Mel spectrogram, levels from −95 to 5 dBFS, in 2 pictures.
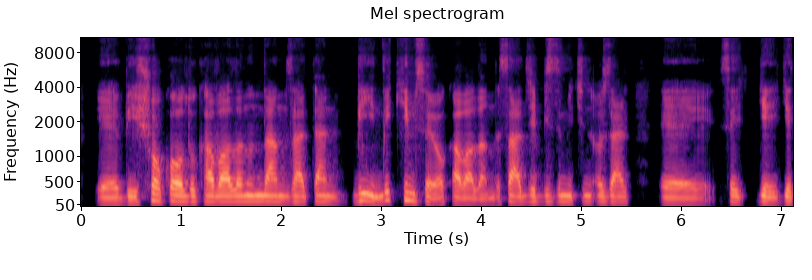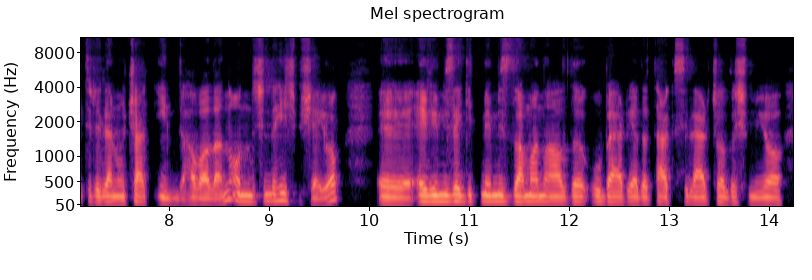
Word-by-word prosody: Eee, 95 Hz, 0 st, -1 dB
bir 105 Hz, -1 st, +1 dB
şok 125 Hz, +5 st, +1 dB
olduk, 115 Hz, -2 st, +5 dB
havaalanından 110 Hz, 0 st, +4 dB
zaten 105 Hz, -2 st, -1 dB
bir 130 Hz, +3 st, +2 dB
indik; 200 Hz, -8 st, 0 dB
kimse 135 Hz, -5 st, -1 dB
yok 95 Hz, +2 st, -2 dB
havaalanında. 90 Hz, 0 st, 0 dB
Sadece 105 Hz, +2 st, -1 dB
bizim 115 Hz, 0 st, -3 dB
için 110 Hz, +1 st, -5 dB
özel, 105 Hz, -1 st, -1 dB, 0.3 s
eee, 90 Hz, -2 st, -2 dB
se 110 Hz, -3 st, -4 dB, 0.2 s
ge 100 Hz, -3 st, +2 dB
getirilen 110 Hz, +1 st, -1 dB
uçak 105 Hz, 0 st, -1 dB
indi 85 Hz, -3 st, -6 dB
havaalanına. 90 Hz, -2 st, 0 dB
Onun 115 Hz, -1 st, +1 dB
dışında 125 Hz, +3 st, -3 dB
hiçbir 135 Hz, -1 st, -4 dB
şey -, -, -3 dB
yok. -, -, -1 dB, 0.3 s
Eee, 105 Hz, -, +1 dB, 0.4 s
evimize 115 Hz, +1 st, +4 dB
gitmemiz 115 Hz, -1 st, 0 dB
zaman 110 Hz, -1 st, +3 dB
aldı. 105 Hz, 0 st, 0 dB
Uber 105 Hz, -2 st, -1 dB
ya 105 Hz, -1 st, -1 dB
da 100 Hz, -, -3 dB
taksiler 100 Hz, -2 st, -2 dB
çalışmıyor. 100 Hz, -1 st, -2 dB
110 Hz, 155 wpm, -25 LUFS, 100-115 Hz, 0.4 s, olduk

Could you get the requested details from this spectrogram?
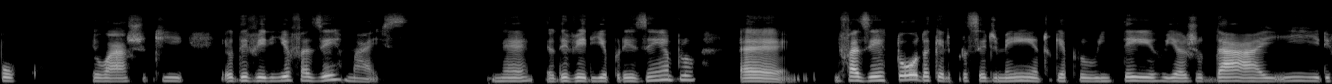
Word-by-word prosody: pouco, 165 Hz, -2 st, -3 dB, 0.7 s
eu 155 Hz, -1 st, -3 dB
acho 145 Hz, +1 st, +1 dB
que 160 Hz, 0 st, -5 dB, 0.4 s
eu 160 Hz, -, -2 dB
deveria 165 Hz, +2 st, +1 dB
fazer 180 Hz, +5 st, -1 dB
mais, 145 Hz, -6 st, -9 dB, 0.8 s
né. 155 Hz, +2 st, -3 dB, 0.2 s
Eu 145 Hz, -, -5 dB
deveria, 155 Hz, -1 st, +1 dB
por 150 Hz, -, -11 dB
exemplo, 200 Hz, +7 st, -2 dB, 0.5 s
eh, 145 Hz, -4 st, +4 dB, 0.5 s
fazer 180 Hz, +1 st, +5 dB
todo 210 Hz, -1 st, +5 dB
aquele 170 Hz, -4 st, -2 dB
procedimento 155 Hz, 0 st, -2 dB
que 160 Hz, -, -2 dB
é -, -, -6 dB
para 155 Hz, 0 st, -7 dB
o 150 Hz, 0 st, -4 dB
enterro 160 Hz, +1 st, 0 dB
e 155 Hz, +1 st, 0 dB
ajudar, 155 Hz, 0 st, +4 dB
e 165 Hz, +2 st, -6 dB
ir -, -, -10 dB
e 155 Hz, -, -4 dB
155 Hz, 125 wpm, -25 LUFS, 150-170 Hz, 0.8 s, fazer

